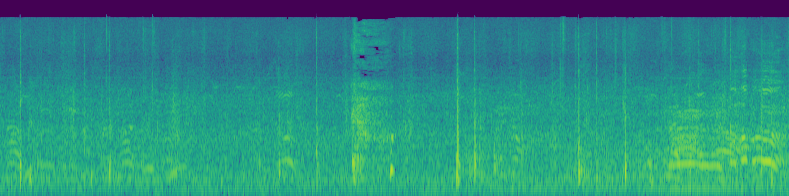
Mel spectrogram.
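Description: Tennis rackets strike a ball back and forth outdoors.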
